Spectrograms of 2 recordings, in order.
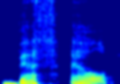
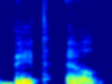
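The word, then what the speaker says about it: בית אל: you have congregations like Beth El, or cities named Beth El, where modern Israeli pronunciation would pronounce it Beit El.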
